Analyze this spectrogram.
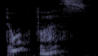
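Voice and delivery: high squeaky little mouse voice; lightly voiced reassuring mouse. A narrator's reading. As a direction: cheer him up like a tiny mouse. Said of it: "Mouse comes in and squeaks".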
